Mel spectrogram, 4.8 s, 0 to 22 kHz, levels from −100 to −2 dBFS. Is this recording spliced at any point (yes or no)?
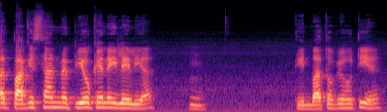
no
